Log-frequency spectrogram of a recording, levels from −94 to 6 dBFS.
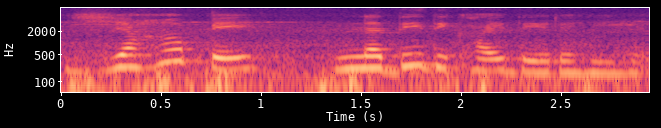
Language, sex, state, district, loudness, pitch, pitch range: Hindi, male, Madhya Pradesh, Dhar, -16 LUFS, 225 Hz, 170-260 Hz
